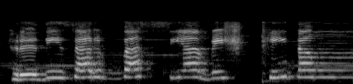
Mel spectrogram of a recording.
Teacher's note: Here Vishtitam is Mahaprana, so Tha should be chanted properly.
